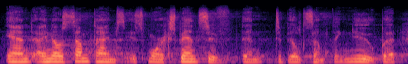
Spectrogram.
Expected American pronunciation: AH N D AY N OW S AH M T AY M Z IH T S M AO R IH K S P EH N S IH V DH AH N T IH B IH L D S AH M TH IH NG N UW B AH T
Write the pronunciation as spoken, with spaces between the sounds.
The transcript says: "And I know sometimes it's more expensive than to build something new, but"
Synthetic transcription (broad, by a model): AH N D AY N OW S AH M T AY M Z IH T S M AO R IH K S P EH N S IH V DH AH N T IH B IH L D S AH M TH IH NG N UW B AH T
